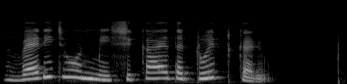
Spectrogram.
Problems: none marked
